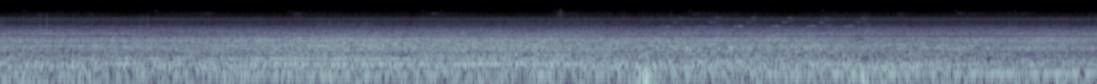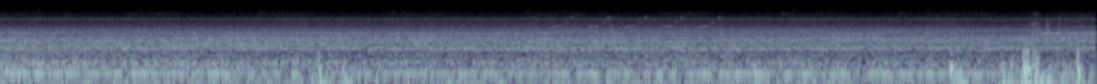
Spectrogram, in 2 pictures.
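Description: A steady mechanical rumble with a low hum, swelling a little a few seconds in and easing slightly toward the end.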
